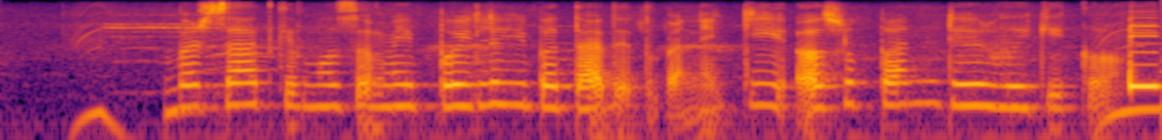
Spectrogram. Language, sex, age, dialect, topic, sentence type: Bhojpuri, male, 18-24, Northern, agriculture, statement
